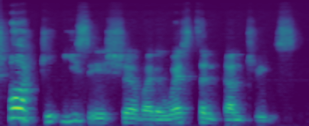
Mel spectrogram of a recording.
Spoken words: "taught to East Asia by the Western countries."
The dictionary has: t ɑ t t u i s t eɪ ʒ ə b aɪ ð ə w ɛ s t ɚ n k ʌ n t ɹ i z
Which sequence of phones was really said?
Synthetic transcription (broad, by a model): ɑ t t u i s t eɪ ʃ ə b aɪ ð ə w ɛ s t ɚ n k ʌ n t ɹ i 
